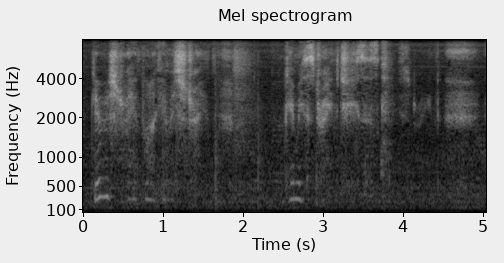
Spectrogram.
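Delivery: whispered plea, holding back laughter; praying for patience through teeth. Real, not acted. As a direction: breathe it out, begging patience.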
